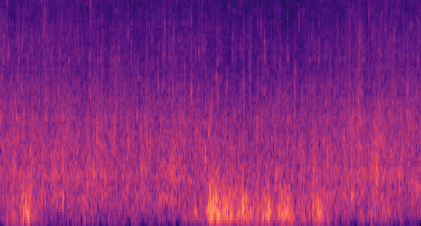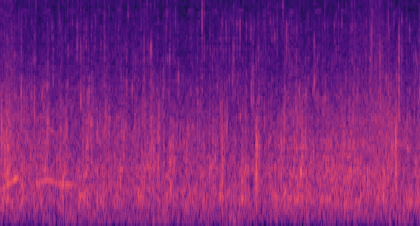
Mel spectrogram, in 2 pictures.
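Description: Marmot Cave Geyser erupting in a small, low-energy eruption, its pool water churning and splashing up in sprays without pause. A louder burst comes about two seconds in.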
